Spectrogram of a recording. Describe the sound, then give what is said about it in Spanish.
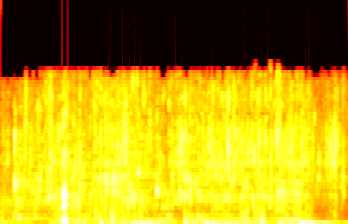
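A coachman in London urinating: a steady stream of liquid splashing continuously for a few seconds, moderately loud, with faint low background rumble. “El cochero está cambiando el agua al canario.”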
